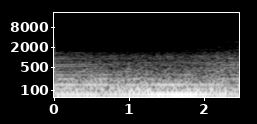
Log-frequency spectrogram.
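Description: A steady, low rumbling drone with faint held tones above it.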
